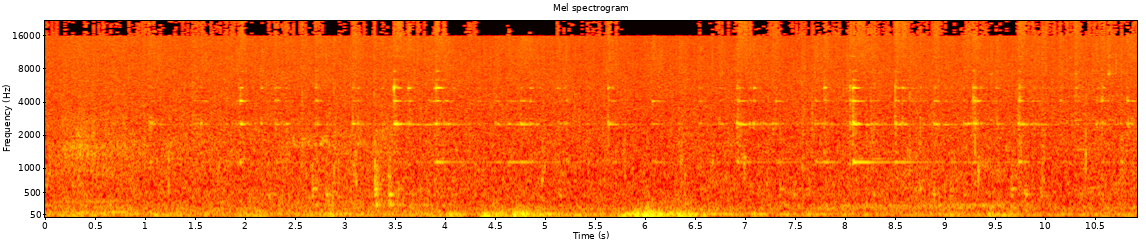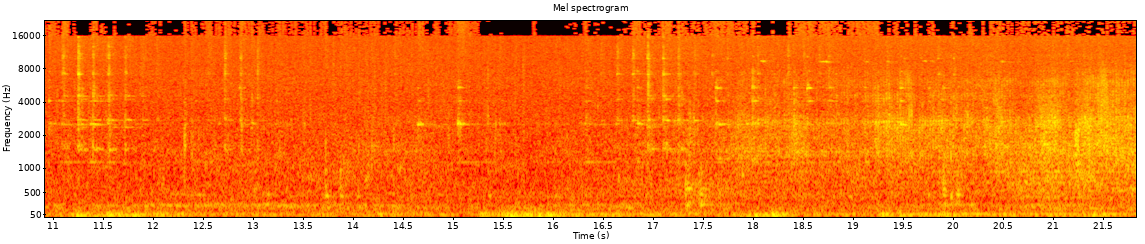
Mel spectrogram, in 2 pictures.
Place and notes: sur le port de loi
